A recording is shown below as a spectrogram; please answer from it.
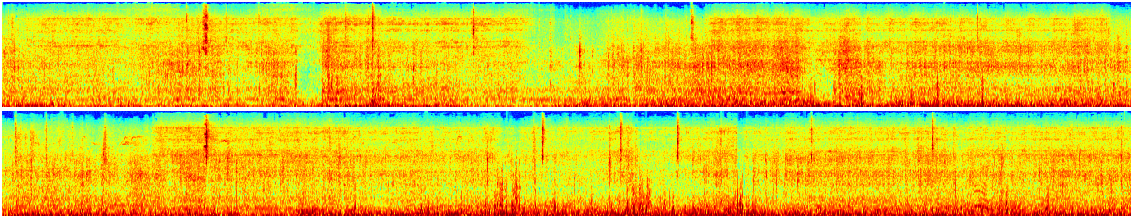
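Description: Mountain bike ridden down a dirt singletrack: wind buffeting the camera microphone over the rumble of knobby tyres on dirt, with scattered clicks and rattles from the bike. It gets louder from about eight seconds in.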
